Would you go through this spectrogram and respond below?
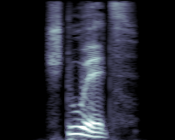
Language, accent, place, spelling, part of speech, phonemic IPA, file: German, Germany, Berlin, Stuhls, noun, /ʃtuːls/, De-Stuhls.ogg
- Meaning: genitive singular of Stuhl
